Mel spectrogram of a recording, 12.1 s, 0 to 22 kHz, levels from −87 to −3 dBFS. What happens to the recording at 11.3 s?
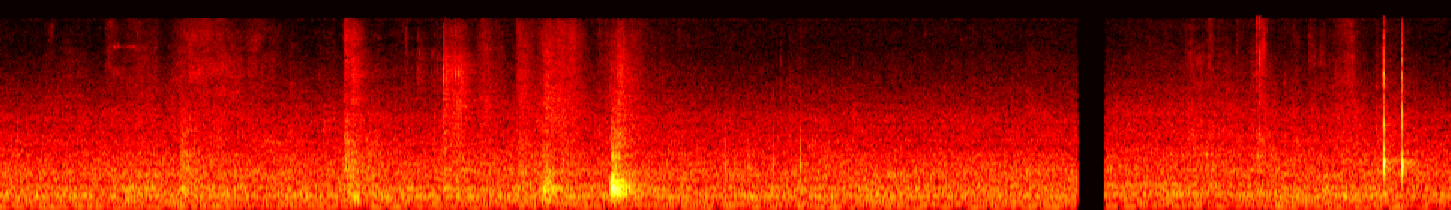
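Nothing goes wrong at 11.3 s; the audio runs through that moment intact, with no audible fault.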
